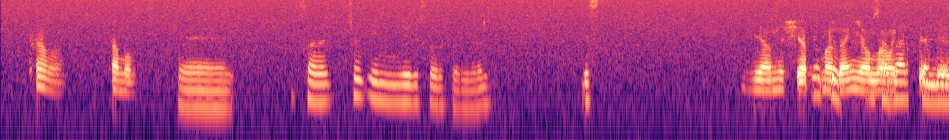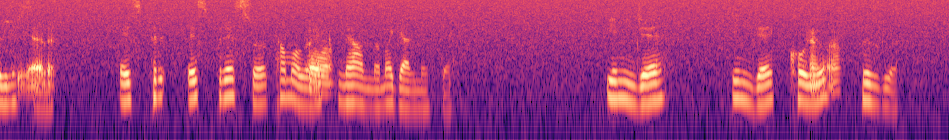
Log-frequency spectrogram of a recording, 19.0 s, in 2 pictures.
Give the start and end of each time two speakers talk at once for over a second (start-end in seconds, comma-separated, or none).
8.1-10.0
